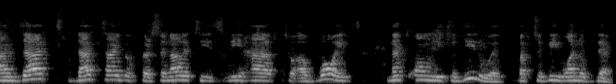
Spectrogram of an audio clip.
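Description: A high-pitched man's voice with an Arabic accent and ordinary pitch variation. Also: moderate pace. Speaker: engineer and space researcher. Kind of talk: casual chat. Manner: halting.

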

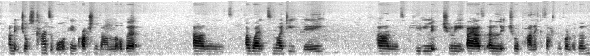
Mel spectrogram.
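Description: The woman talks fairly quickly in a flat, monotone way. Her loudness swings widely, and she leaves long, frequent pauses. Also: medium pitch for a woman. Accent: British. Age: 20s. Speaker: wellness page creator sharing mental health story. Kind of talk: personal testimony in interview. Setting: video call.

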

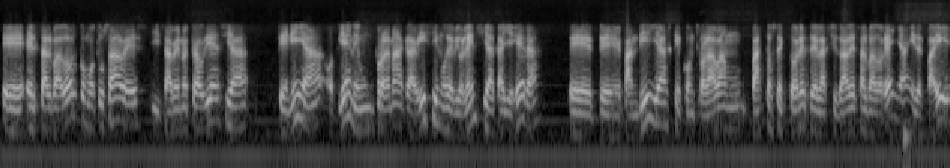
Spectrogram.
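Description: An ordinary speaking voice from a man, fairly high-pitched, with lively intonation at a moderate pace. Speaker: journalist and columnist. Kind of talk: radio interview.

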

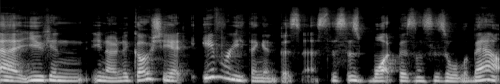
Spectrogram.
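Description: In a very clean recording with a silent background, a woman with a New Zealand accent speaks fairly quickly at a medium pitch, sounding somewhat breathy. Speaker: design studio owner. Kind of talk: interview conversation.

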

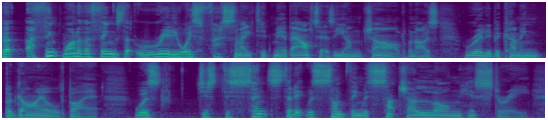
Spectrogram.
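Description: Speaking fairly quickly with lively intonation, a man with a British accent uses a medium pitch on a very clean recording with a silent background. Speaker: writer and radio producer. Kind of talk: interview.

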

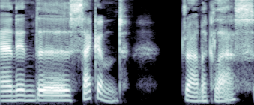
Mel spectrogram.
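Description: Heard in a dry, close sound with no echo, a woman with a Northern Irish accent has a very deep, low pitch and a dark, mellow tone. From Northern Ireland. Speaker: podcaster. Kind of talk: personal memoir monologue.

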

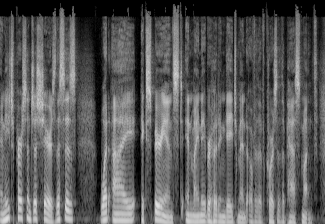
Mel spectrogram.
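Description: A man with an unremarkable speaking voice talks at a fairly quick pace with lively intonation, recorded with a dry, close sound and no echo. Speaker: pastor and church consultant. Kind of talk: interview. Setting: remote interview.

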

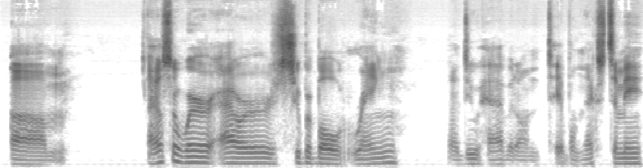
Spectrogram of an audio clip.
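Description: In a very clean recording with a silent background, a man with an American accent and an unremarkable speaking voice talks fairly slowly at medium pitch with fairly even intonation. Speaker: podcast host, Eagles fan. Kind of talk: casual solo podcast, sports talk. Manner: casual, rambling, self-deprecating.

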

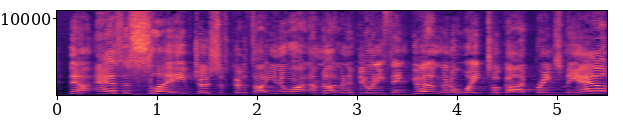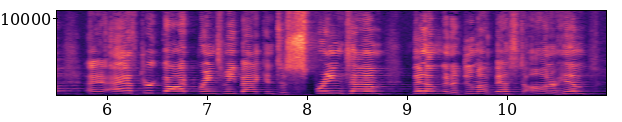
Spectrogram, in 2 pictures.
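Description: Raised and projected, a man's extremely high-pitched voice keeps a moderate pace and ordinary pitch variation. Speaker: preacher. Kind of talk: sermon. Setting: church.

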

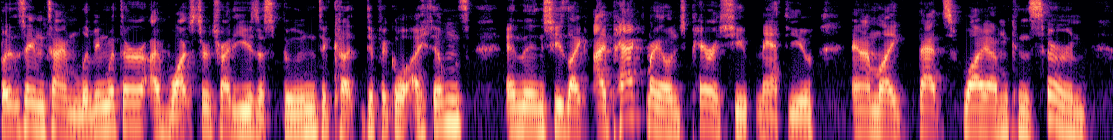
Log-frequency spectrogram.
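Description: Here is an unremarkable speaking voice at a moderate pace. It has ordinary pitch variation and very even loudness. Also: man, fairly high pitch for a man. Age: 30s. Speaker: podcast co-host. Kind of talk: casual chat.

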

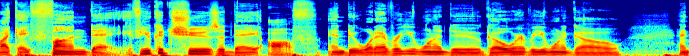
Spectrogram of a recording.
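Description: Over a very clean recording with a silent background, a man speaks in a normal speaking voice at a fairly low pitch and moderate pace. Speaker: podcast host. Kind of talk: interview. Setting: church.

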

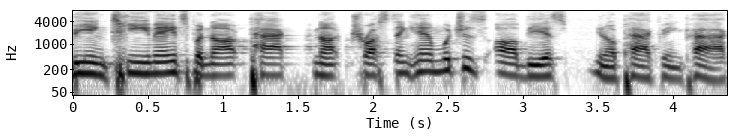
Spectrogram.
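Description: A man with fairly high pitch and an unremarkable speaking voice speaks at a moderate pace. The recording is very clean, with a silent background and a dry, close sound with no echo. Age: 30s. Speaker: wrestling podcaster. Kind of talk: casual chat.

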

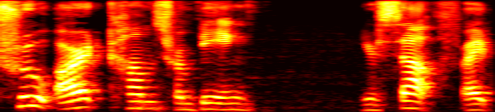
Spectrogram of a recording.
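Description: At a fairly slow pace, a woman with a New York accent speaks with ordinary pitch variation. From New York City. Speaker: singer-songwriter. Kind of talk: interview. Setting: remote interview from New York City.

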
